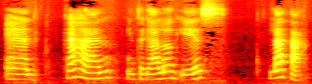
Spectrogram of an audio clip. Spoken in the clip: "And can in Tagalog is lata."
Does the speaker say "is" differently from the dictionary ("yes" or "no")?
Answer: yes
